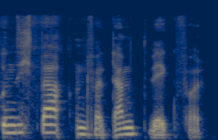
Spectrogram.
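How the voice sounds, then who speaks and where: Woman telling a lively storybook tale, gravelly. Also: on the low side, a little slow. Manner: lively, chatty, speaks straight to the listener. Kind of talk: first-person storybook narration as a god.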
